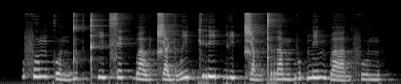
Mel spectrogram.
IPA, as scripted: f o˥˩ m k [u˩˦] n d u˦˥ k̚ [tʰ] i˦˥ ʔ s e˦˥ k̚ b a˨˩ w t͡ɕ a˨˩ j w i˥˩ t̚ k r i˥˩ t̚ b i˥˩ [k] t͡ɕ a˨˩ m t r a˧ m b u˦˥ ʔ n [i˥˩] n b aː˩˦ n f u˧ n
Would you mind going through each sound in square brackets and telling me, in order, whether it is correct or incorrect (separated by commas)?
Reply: incorrect, correct, incorrect, correct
